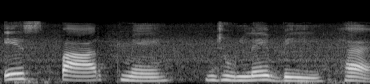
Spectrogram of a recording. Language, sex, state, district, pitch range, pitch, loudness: Hindi, female, Punjab, Fazilka, 175-205 Hz, 190 Hz, -16 LUFS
